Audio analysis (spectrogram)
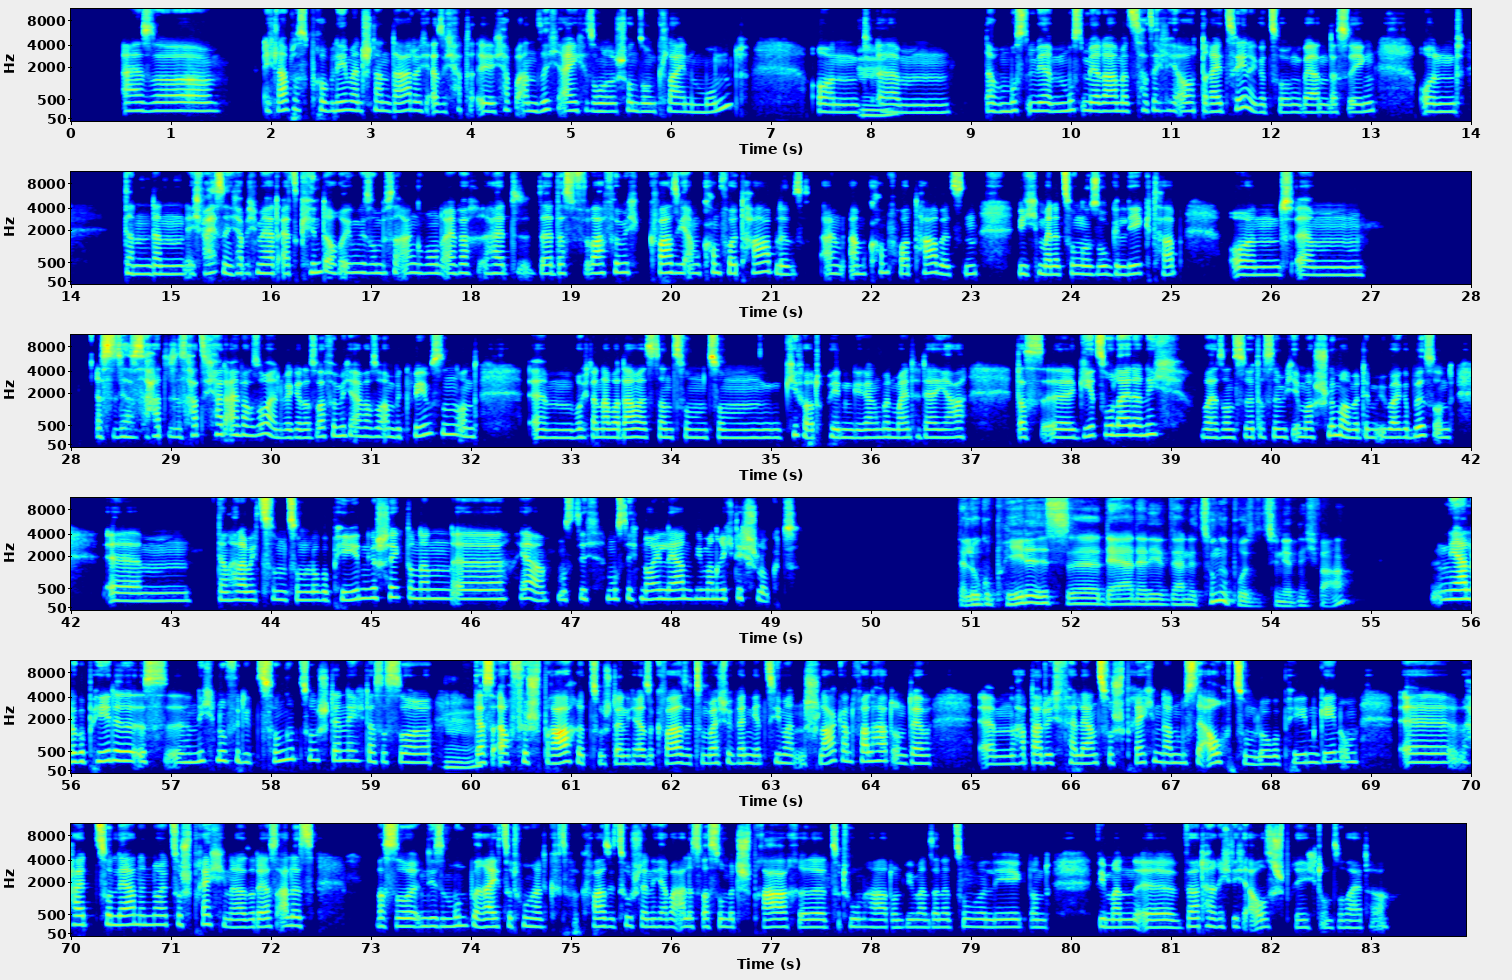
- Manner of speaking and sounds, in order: "Überbiss" said as "Übergebiss"
- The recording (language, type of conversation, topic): German, podcast, Kannst du von einer Situation erzählen, in der du etwas verlernen musstest?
